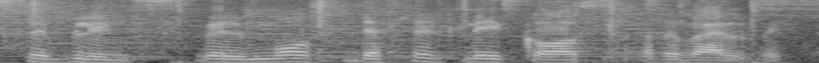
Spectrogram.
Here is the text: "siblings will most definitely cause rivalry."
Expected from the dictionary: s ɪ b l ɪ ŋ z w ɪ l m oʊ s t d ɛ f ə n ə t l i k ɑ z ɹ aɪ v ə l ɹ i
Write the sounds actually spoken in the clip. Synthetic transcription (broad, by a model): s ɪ b l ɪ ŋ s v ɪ l m oʊ s t d ɛ f ə n ə t l i k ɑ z ɹ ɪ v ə l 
